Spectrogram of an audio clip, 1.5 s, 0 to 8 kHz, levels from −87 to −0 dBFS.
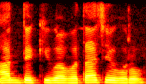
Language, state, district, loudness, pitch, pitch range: Surjapuri, Bihar, Kishanganj, -16 LUFS, 200 Hz, 190-205 Hz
